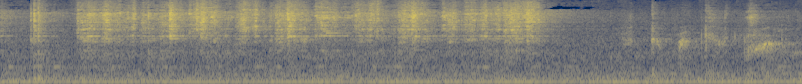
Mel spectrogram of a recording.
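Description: A large lilac insulated tumbler of powder-coated stainless steel, hollow and fitted with a handle and lid, is held in the hands and tapped with fingertips and nails. The result is a quick run of bright, clicky taps with a short metallic ring over a steady low hum. The lid is then handled, giving a few softer rattling clicks at the end.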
